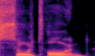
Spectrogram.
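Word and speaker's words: Sauton (שטן): So the Hebrew word Satan, and the proper pronunciation for that Hebrew word, by the way, is Sauton. But I'm not going to translate or pronounce it as Sauton in my time with you, because we all know the pronunciation Satan.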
